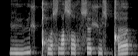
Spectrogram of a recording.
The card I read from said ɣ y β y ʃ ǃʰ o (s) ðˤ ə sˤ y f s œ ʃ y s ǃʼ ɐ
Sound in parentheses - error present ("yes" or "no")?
no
